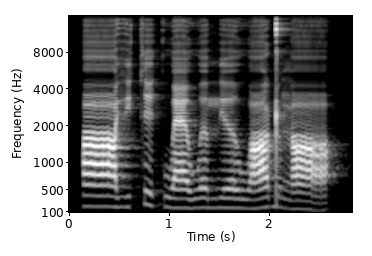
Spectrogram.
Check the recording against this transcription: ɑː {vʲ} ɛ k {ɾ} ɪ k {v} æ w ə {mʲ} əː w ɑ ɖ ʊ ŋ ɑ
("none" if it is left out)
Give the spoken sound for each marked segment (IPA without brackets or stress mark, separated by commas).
vʲ, ɾ, w, mʲ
